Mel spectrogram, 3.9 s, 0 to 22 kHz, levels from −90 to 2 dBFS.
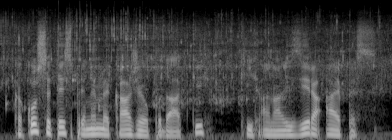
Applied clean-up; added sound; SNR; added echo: none; Liquid; 15 dB; none.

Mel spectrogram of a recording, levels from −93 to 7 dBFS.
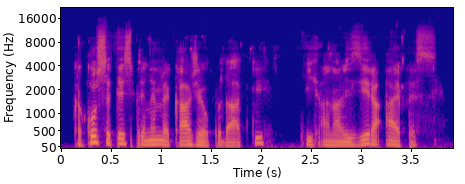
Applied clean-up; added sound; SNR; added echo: neural mask model Resemble Enhance denoiser.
